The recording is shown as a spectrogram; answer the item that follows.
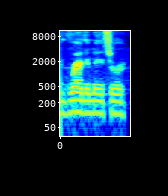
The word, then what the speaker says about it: Gregonator: I'm your man, aka the Gregonator. Rhymes with now or later, like the candy.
